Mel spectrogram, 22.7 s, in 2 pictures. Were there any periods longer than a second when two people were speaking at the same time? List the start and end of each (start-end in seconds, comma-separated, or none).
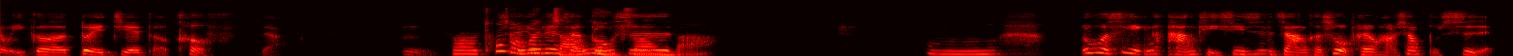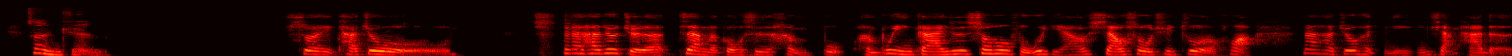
3.7-5.0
